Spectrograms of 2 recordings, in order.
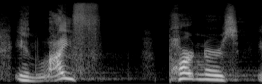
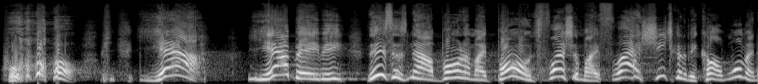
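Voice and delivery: high, loud, thrilled whoa; delighted Adam; 6 semitones higher, 11 dB louder than usual. Acted. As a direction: sell the man's wide-eyed delight, loud and high. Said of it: "No, he went".

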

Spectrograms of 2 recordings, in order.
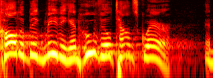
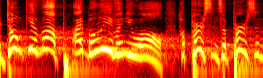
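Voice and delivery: much higher, louder call of encouragement; rally them from afar; 6 semitones higher, 7 dB louder than usual. Acted. Horton calling to the mayor while caged, higher and louder. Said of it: "managed to call to the mayor".

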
